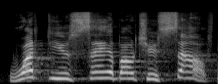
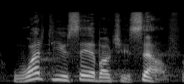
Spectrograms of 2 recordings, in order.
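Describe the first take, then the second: First: Much higher, louder pressing question; the priests demanding an answer, much higher. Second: Said in the usual way. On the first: Acted. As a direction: push the question at him, high and loud. Priests question John the Baptist. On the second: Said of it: "That's a good question".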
